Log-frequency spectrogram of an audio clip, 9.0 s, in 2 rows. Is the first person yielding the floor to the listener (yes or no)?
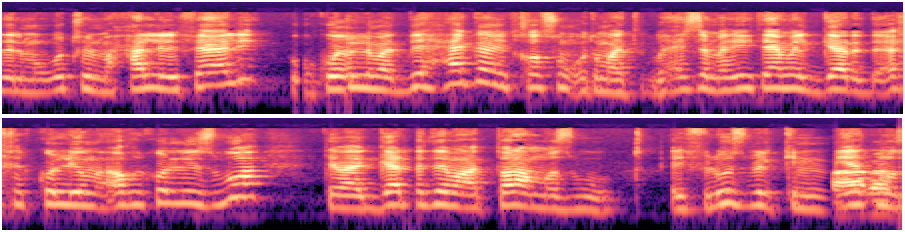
yes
